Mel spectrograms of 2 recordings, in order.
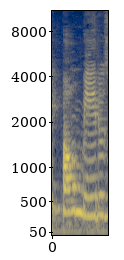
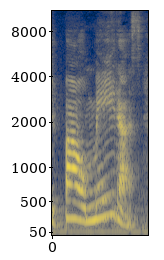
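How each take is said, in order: First: Said in the usual way. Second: "Palmeiras" slowly, syllable by syllable, pal-mei-ras; divided into syllables. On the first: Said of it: "palmeiras você divide". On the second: Shown as a demonstration. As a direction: break "Palmeiras" into three slow, separate syllables. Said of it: "E palmeiras você divide". ("Palmeiras" devagar, sílaba por sílaba, pal-mei-ras)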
